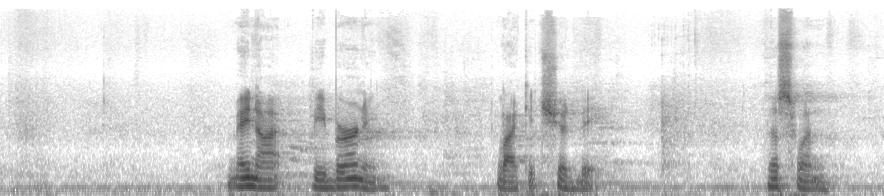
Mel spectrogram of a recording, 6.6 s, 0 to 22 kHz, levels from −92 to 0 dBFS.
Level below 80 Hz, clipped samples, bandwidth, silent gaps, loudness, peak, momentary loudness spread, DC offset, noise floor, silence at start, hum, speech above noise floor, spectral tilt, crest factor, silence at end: -56 dBFS; under 0.1%; 19 kHz; none; -32 LUFS; -10 dBFS; 25 LU; under 0.1%; -56 dBFS; 0.1 s; none; 25 dB; -5 dB/octave; 26 dB; 0.2 s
